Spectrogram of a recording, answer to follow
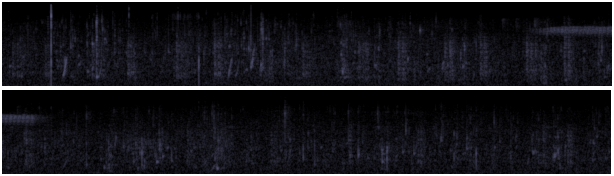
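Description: Faint lapping and trickling of small wavelets at the lake's edge, with scattered small ticks throughout. A little before the middle, a high, thin hiss lasts about a second and a half.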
